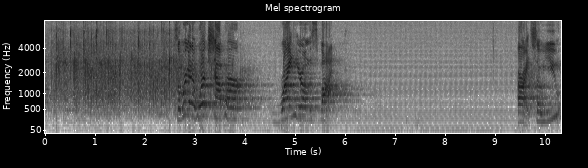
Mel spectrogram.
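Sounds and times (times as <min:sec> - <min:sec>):
audience applause: 0:00.0 - 0:02.7
speech: 0:02.6 - 0:04.1, 0:04.7 - 0:05.9, 0:09.5 - 0:10.3.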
